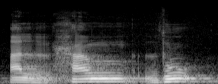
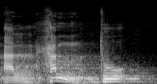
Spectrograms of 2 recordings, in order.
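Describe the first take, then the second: First: The m sound is held briefly and flows. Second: The m sound is cut short immediately. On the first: The speaker calls it right. "dan mimnya kan ada sedikit, itu tawasud namanya" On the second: The speaker calls it wrong. "Jadi jangan alhamdu"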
